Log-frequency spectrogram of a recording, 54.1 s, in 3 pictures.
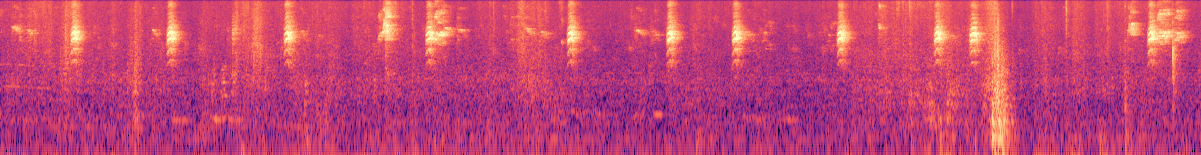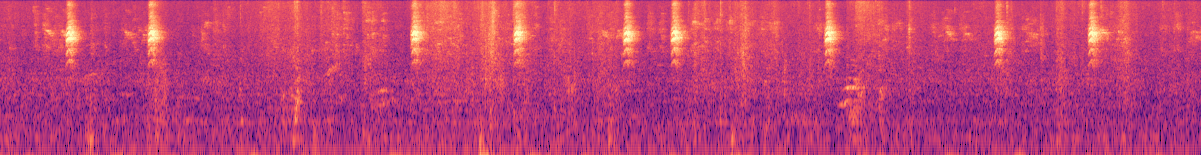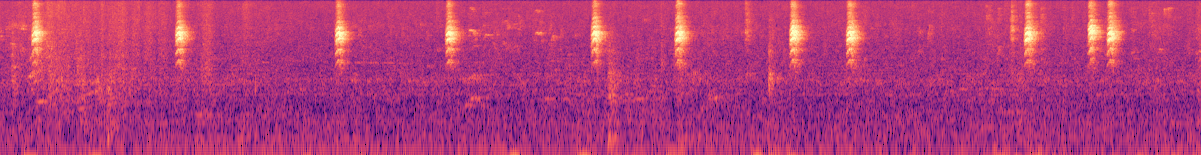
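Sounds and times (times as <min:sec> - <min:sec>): bird giving harsh calls: 0:04.2 - 0:04.6, 0:14.0 - 0:15.0, 0:30.4 - 0:31.4, 0:36.4 - 0:36.9, 0:38.6 - 0:39.0, 0:41.0 - 0:41.4
bird making sharp calls: 0:04.2 - 0:04.6, 0:14.0 - 0:15.0, 0:27.0 - 0:28.8, 0:30.4 - 0:31.0, 0:38.6 - 0:39.0, 0:41.0 - 0:41.4, 0:47.9 - 0:49.1.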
